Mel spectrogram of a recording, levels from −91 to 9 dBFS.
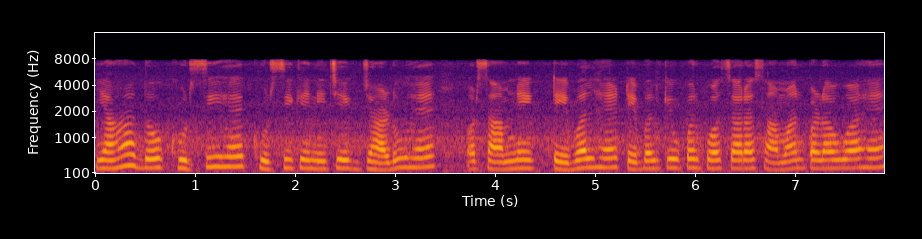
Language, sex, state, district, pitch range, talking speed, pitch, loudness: Hindi, female, Maharashtra, Aurangabad, 205-230 Hz, 175 wpm, 215 Hz, -16 LUFS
